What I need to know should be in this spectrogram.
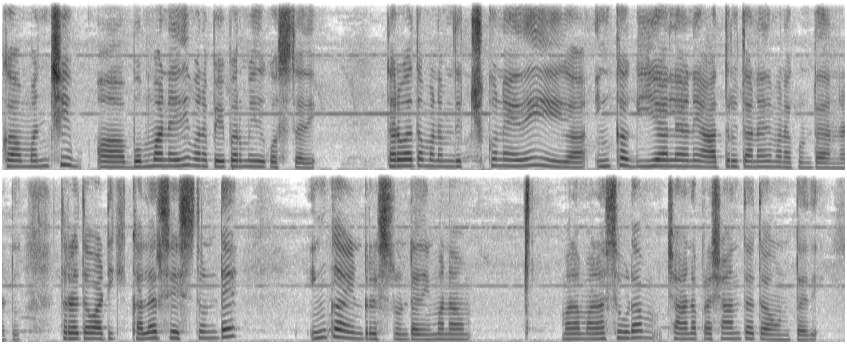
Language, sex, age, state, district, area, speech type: Telugu, female, 18-30, Telangana, Peddapalli, rural, spontaneous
